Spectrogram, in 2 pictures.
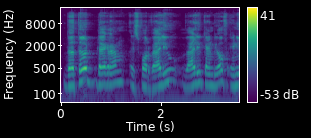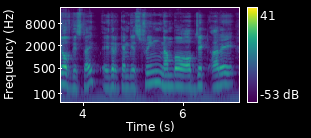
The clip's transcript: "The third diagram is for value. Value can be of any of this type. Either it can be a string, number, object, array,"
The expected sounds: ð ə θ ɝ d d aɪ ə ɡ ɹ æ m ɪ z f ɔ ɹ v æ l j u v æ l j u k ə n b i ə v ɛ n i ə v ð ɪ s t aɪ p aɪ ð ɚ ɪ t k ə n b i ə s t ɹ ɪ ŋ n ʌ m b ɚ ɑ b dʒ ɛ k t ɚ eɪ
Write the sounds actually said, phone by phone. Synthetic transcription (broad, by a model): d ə t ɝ d d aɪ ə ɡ ɹ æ m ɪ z f ɔ ɹ v æ l j u v æ l j u k ə n b i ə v ɛ n i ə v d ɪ s t aɪ p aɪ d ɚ ɪ t k ə n b i ə s t ɹ ɪ ŋ n ʌ m b ɚ ɑ b dʒ ɛ k t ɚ eɪ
